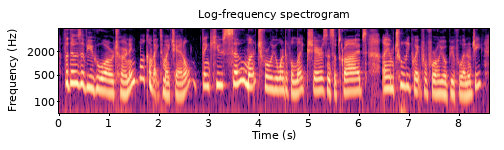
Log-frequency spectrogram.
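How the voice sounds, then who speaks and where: A woman with a mid-range voice gives a gentle tarot reading to the camera. A cold has made her a little croaky, and she speaks soothingly, with some ums and uhs.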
